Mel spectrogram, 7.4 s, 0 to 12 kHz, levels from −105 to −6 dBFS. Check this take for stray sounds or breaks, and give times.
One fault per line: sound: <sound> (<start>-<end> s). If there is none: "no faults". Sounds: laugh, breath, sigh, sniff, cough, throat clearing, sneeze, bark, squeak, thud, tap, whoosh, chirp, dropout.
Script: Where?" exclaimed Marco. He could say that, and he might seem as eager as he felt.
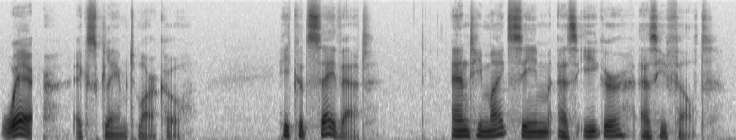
sound: dropout (0.3-0.4 s)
